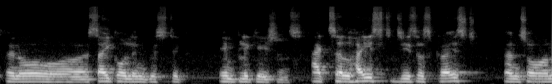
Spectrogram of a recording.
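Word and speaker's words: Heyst: hero is named as Axel Heist you know rhyming with Christ I told you you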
